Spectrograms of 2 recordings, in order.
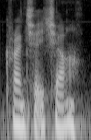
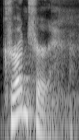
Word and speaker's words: Crunchr: market perfect bridge to talk about your company crunch HR yeah cruncher cruncher I pronounced it incorrectly well there's many ways you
